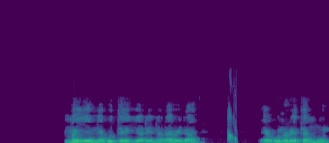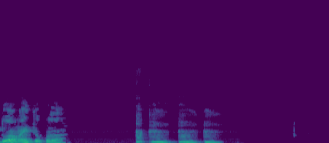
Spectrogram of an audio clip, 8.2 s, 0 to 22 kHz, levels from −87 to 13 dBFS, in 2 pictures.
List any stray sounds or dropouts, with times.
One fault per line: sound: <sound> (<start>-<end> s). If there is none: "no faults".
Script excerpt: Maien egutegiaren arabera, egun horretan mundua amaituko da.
sound: chirp (2.8-3.0 s)
sound: throat clearing (5.8-6.9 s)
